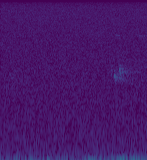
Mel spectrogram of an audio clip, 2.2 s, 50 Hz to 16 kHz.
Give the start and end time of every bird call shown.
0.6s-2.2s: Golden-crowned Kinglet (Regulus satrapa)
1.7s-2.2s: Western Tanager (Piranga ludoviciana)

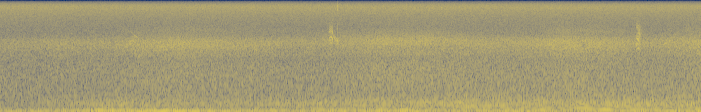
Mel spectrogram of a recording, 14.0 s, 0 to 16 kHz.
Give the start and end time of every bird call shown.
2.5s-2.8s: Hawaii Amakihi (Chlorodrepanis virens)
6.5s-6.7s: Hawaii Amakihi (Chlorodrepanis virens)
12.7s-12.8s: Hawaii Amakihi (Chlorodrepanis virens)

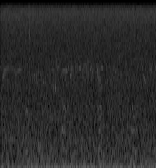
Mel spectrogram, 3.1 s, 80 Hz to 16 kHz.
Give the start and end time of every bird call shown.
1.0s-3.1s: Eurasian Skylark (Alauda arvensis)
1.2s-1.3s: Erckel's Francolin (Pternistis erckelii)
1.9s-2.1s: Erckel's Francolin (Pternistis erckelii)
2.6s-2.8s: Erckel's Francolin (Pternistis erckelii)

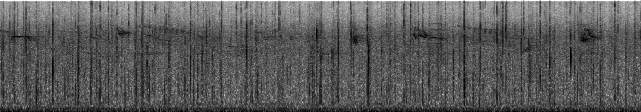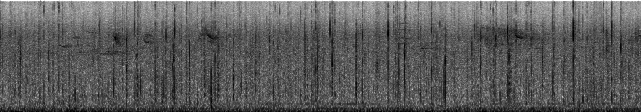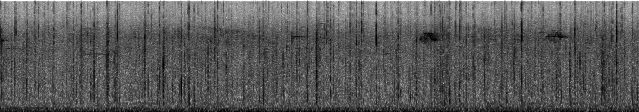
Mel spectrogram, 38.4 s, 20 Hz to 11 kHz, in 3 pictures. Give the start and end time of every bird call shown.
2.7s-4.0s: Hawaii Creeper (Loxops mana)
9.2s-10.4s: Hawaii Creeper (Loxops mana)
22.2s-23.1s: Hawaii Creeper (Loxops mana)
29.6s-31.0s: Hawaii Creeper (Loxops mana)
32.0s-32.3s: Hawaii Amakihi (Chlorodrepanis virens)
34.0s-34.4s: Hawaii Akepa (Loxops coccineus)
36.5s-37.0s: Hawaii Akepa (Loxops coccineus)

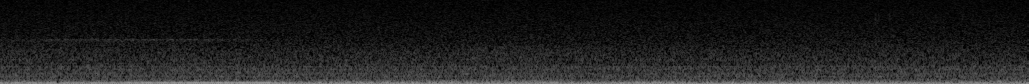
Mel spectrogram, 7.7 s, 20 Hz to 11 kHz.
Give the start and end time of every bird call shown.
0.0s-2.0s: White-breasted Nuthatch (Sitta carolinensis)

